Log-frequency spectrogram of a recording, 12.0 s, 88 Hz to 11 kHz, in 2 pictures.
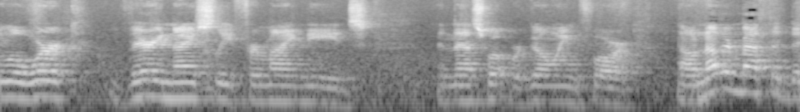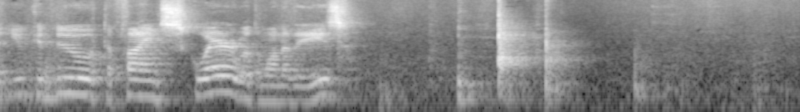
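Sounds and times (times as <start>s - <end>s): plywood knocks: 9.4s - 10.9s.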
